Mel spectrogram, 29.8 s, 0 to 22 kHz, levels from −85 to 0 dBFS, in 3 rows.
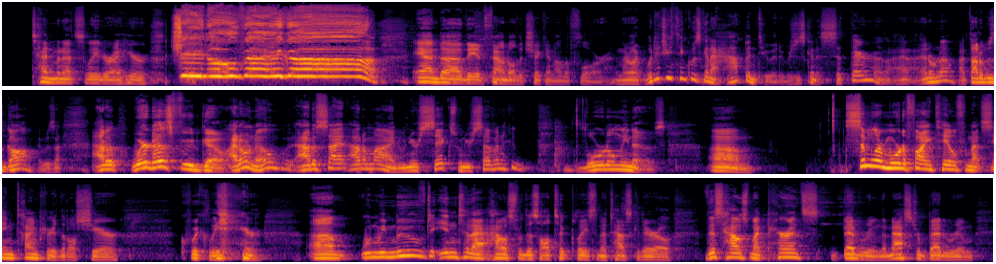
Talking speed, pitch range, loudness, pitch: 230 wpm, 120-185 Hz, -23 LUFS, 145 Hz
